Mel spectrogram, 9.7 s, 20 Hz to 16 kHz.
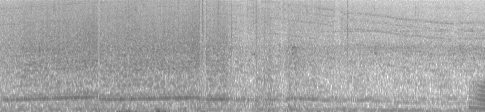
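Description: V8 race cars in a racing game lap a track at Barbagallo at night, engines droning and revving loudly, pitch rising and falling through gear changes as several cars run close together.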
